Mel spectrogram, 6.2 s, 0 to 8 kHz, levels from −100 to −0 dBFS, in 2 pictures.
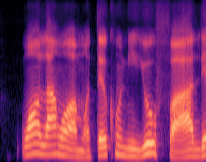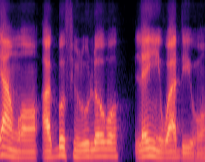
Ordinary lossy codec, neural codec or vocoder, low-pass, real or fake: none; codec, 16 kHz, 0.3 kbps, FocalCodec; none; fake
